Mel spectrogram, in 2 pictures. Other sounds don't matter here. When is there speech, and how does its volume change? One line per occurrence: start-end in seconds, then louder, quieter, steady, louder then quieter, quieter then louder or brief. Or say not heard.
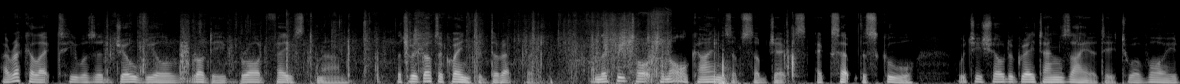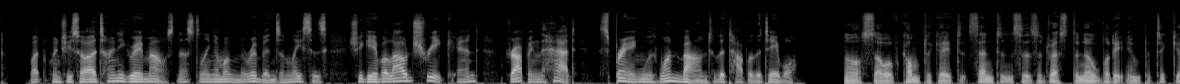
0.0-23.5 steady.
